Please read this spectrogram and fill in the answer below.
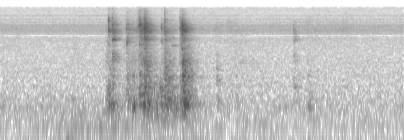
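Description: Keys of an electronic keyboard clacking as they are pressed, with no notes sounding: the keyboard is switched off. A short run of clacks comes about a second in.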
